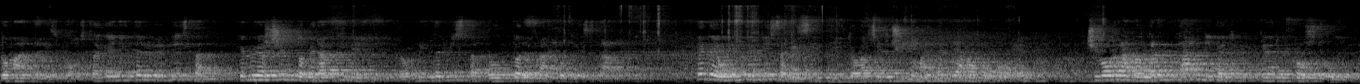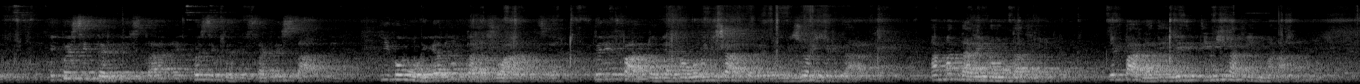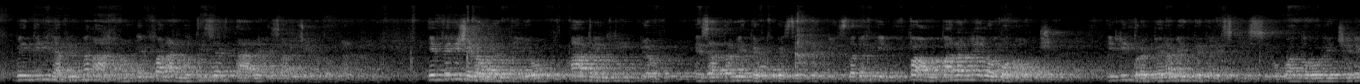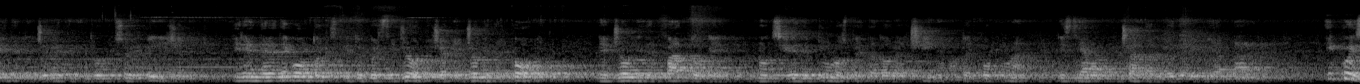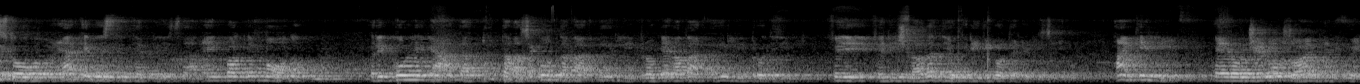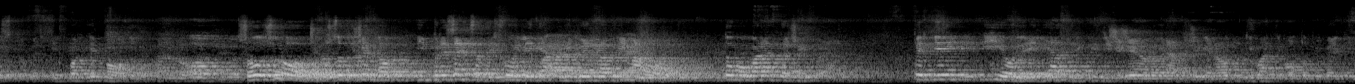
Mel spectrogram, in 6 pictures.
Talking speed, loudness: 155 wpm, -26 LUFS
